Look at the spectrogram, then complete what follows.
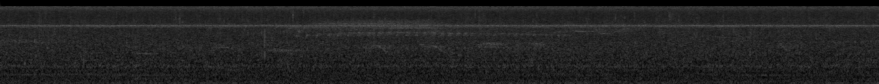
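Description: Faint forest ambience: a steady high-pitched insect trill, with a few faint short chirps here and there.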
